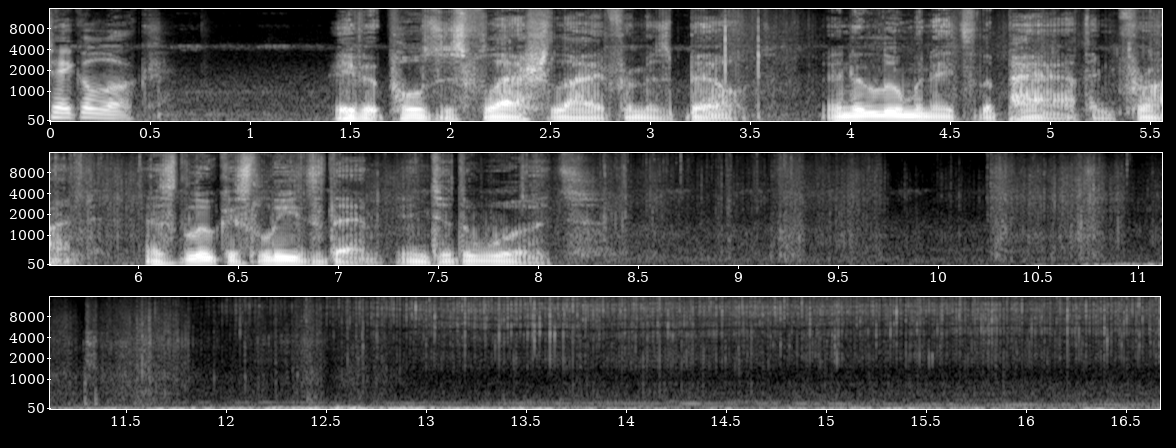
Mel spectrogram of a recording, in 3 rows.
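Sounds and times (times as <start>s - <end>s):
speech: 0.0s - 0.6s, 1.4s - 8.3s
urine stream splashing onto a boot in the woods: 11.4s - 16.6s.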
